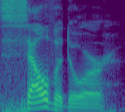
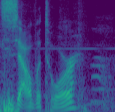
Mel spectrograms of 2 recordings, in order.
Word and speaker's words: Salvatore: out of the field someone thinks i was saying salvador i'm saying salvatore i'm saying salvatore just because i'm saying it so well and pronounced that they think i'm saying it with a d it's not true it's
